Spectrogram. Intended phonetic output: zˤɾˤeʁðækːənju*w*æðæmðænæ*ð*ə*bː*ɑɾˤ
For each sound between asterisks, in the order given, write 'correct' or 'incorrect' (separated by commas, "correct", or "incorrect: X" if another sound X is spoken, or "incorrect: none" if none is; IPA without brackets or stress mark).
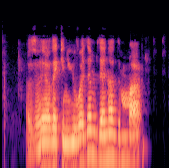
incorrect: v, correct, incorrect: mː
